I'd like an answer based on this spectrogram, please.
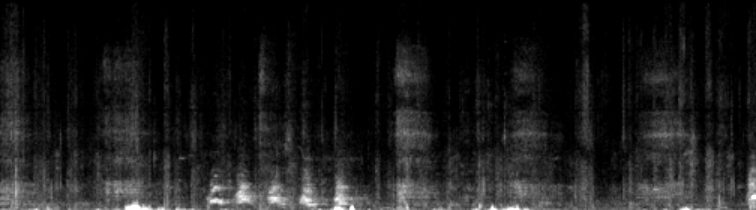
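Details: Jagdterrier giving a quick run of short, harmonic yelps around the middle, mixed with heavy low thumps and handling noise, with a man's voice nearby.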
